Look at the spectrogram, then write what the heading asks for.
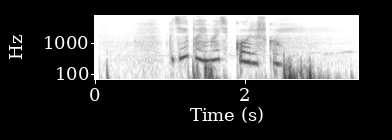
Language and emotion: Russian, sad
